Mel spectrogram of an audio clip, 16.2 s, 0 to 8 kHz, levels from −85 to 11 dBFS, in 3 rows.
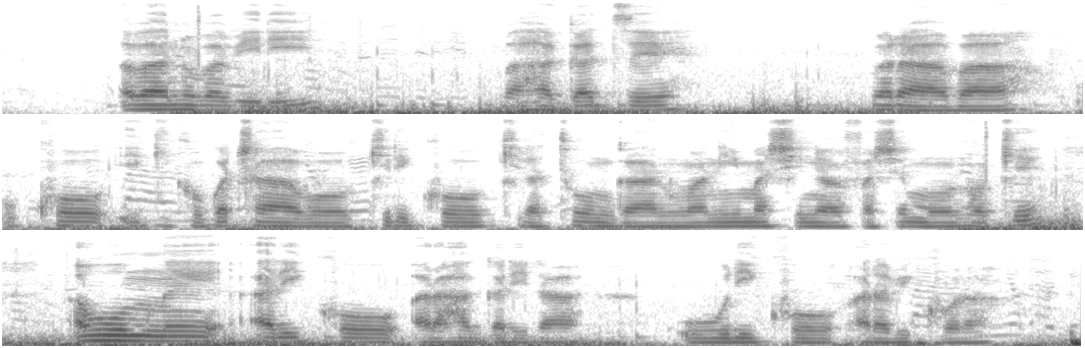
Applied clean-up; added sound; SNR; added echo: none; Wind; 2 dB; none.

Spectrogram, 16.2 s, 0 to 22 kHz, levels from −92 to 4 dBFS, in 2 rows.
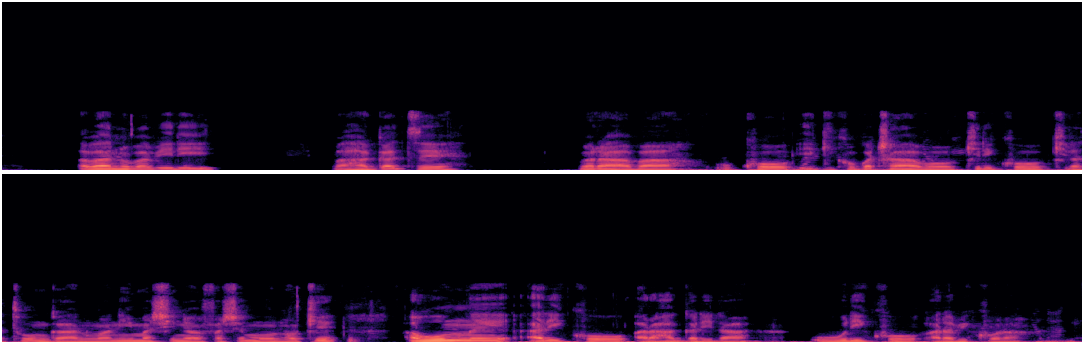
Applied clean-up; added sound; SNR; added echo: neural mask model Resemble Enhance denoiser.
